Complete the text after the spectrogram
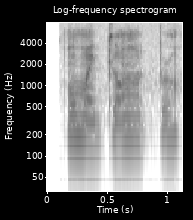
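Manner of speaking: talking through laughter. Reacting when the other speaker doesn't know who Anomaly is: laughing while talking. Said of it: "Why are you laughing?".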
